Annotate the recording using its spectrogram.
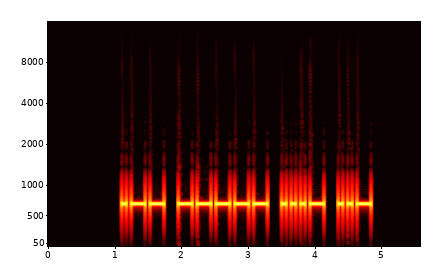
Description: Morse code, heard as a keyed tone, about 17 wpm, 700 Hz. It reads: W0VU
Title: USA Call Signs - 4 Characters - Repeated 2x - 17wpm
